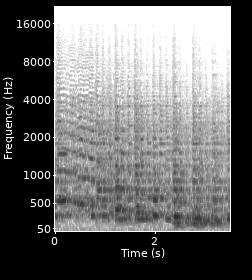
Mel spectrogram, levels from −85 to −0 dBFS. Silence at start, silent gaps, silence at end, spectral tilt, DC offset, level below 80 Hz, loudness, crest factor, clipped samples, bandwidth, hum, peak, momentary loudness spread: 0 s; none; 0 s; -7 dB/octave; under 0.1%; -56 dBFS; -24 LUFS; 16 dB; under 0.1%; 13 kHz; none; -8 dBFS; 4 LU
